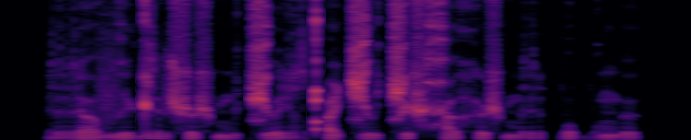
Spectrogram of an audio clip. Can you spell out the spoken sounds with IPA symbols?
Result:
r ɐ v i ɖ ə r ʂ ø ʂ m u t͡ɕ ø r qʼ ɨ t͡ɕ ɯ t͡ɕ ø ʂ ħ ə h ø ʂ m ə r p o b ɔ ŋ ø

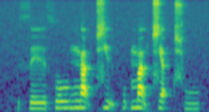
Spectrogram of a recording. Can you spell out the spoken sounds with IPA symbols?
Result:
θ e˨ ɪ̯ θ o˦ ʊ̯ ŋ a̰˦˨ ʊ̯ t͡ɕ ḛ˦˨ ɪ̯ p ʊ˦ ʔ m a̰˦˨ ʊ̯ t͡ɕ ä˦ ʔ t͡ɕʰ u˨

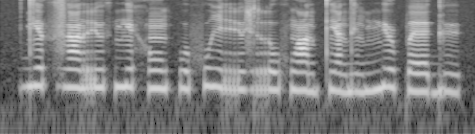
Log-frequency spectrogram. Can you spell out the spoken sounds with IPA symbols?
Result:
dʲ ɛ̃ θ z ã r y θ nʲ ɛ̃ h õ kʷ a xʷ i r y z r o xʷ ɑ̃ d tʲ ɑ̃ d ĩ d nʲ ə˞ p ɛ ɡ y

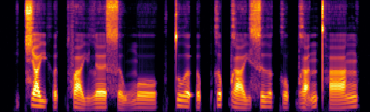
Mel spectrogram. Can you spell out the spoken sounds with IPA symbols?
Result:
t͡ɕ a˧ j ʔ ə˨˩ t̚ f a˧˩ j l ɛ˨˩ s ə˧˩ w m o˧ | t̪ u˧ ə̯ ʔ ə˨˩ p̚ k ə˦˥ p̚ ɣ a˨˩ j s ɨ˧ ə̯ k o˨˩ p̚ ɣ a̰˧˥ n t̪ʰ a˨˦ ŋ

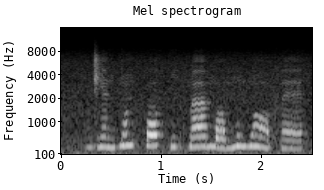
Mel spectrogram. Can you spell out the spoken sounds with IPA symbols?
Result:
d͡ʒ ɛ̃˧ ɡ͡b ɔ̃˦ k͡p ɔ˦ k i˧ ɡ͡b ã˦ m ɔ˧ m ũ˦ b ɔ̃˦˨ f ɛ̃˧

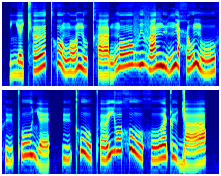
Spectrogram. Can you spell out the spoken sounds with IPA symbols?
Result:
ʎ ɛ˩ cʰ œː˨˥ t̪ʰ ɔ˥˩ ŋ ɔ˨˩˦ n ʊ˨˩˦ kʰ aː˩ ɡ ŋ ɔː˦˥ v ɪ˦˥ v a˨˥ ŋ y˥˩ ŋ ɪ˥˩ ħ o˨˥ n̪ oː˨˩˦ x y˨˩˦ pʼ oː˦˥ ʎ ɛ˩ | y˨˩˦ kʰ oː˥˩ pʼ œ˨˩˦ j ɔ˦˥ x oː˥˩ x oː˨˥ ɐ̯ ʈ y˥˩ ɟ aː˨˩˦

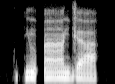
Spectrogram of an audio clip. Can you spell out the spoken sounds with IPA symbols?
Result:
pʲ õ ʔ ãː ɡʲ a

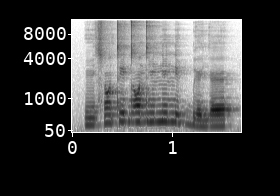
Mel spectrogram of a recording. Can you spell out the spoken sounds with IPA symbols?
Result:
ĩ˧ s ɔ̃˦ t i˦ d ɔ̃˦ d ĩ˦ n ĩ˦ n i˧ ɡ͡b e˧ j ɛ˦

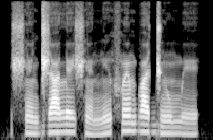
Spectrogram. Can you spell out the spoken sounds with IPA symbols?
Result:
ʃ ɛ̃˧ d͡ʒ a˦ l e˧ ʃ ɛ̃˨ n ĩ˧ f ɛ̃˦ b a˦ d͡ʒ ũ˧ m e˧

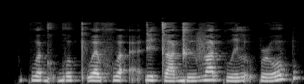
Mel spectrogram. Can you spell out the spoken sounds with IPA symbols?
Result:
kʷ a ɡ o̰ ɡʷ ɨ ʊ̯ kʷʼ æ xʷ a ʔ æ̰ ɗ i t a ɡ ɨ v a kʷ i l o̰ p ɹ o p

